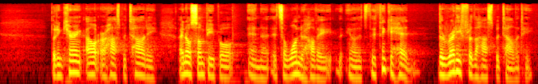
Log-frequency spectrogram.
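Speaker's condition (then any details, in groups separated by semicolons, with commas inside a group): No condition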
